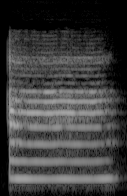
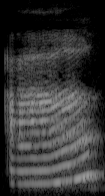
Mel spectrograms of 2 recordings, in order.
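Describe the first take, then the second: First: The pitch stays high and level. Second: The pitch rises from low to high. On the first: "For the first tone, it is the highest one" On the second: "The second tone is a rising tone"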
